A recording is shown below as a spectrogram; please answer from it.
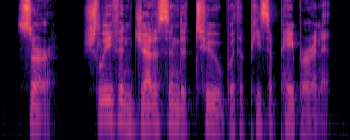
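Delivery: plain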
